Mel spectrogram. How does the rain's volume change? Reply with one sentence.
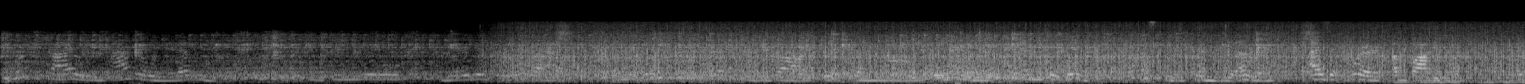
The volume of the rain stays about the same.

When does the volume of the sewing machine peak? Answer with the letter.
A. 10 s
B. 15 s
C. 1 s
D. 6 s
A.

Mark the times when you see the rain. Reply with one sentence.
You can hear the rain from 4.7 to 15.2 s.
